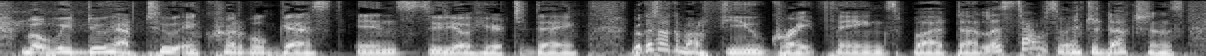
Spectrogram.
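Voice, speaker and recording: With an American accent, a man talks at a fairly quick pace and a fairly low pitch, his intonation lively over music in the background. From Michigan, US Midwest. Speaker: radio show co-host. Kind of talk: casual radio talk show chat. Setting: radio studio.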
